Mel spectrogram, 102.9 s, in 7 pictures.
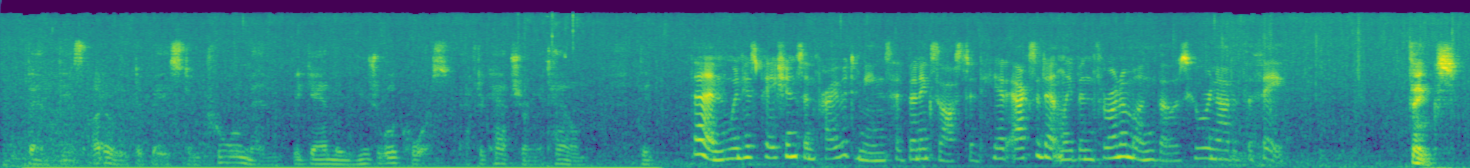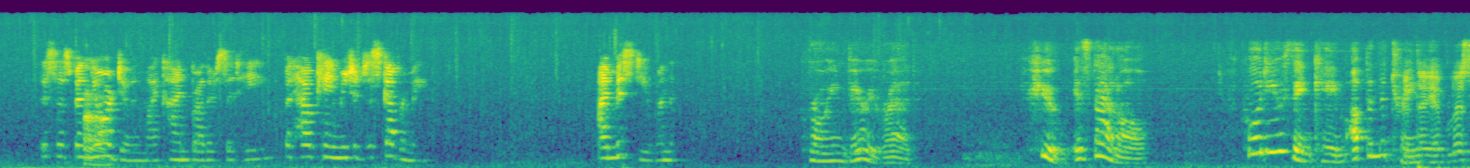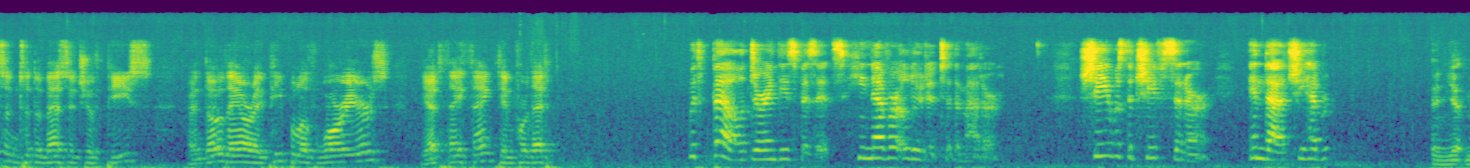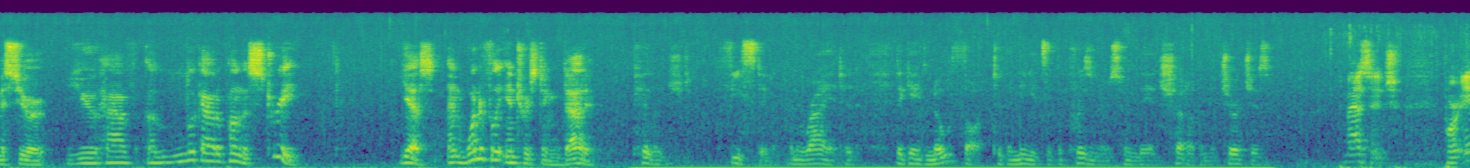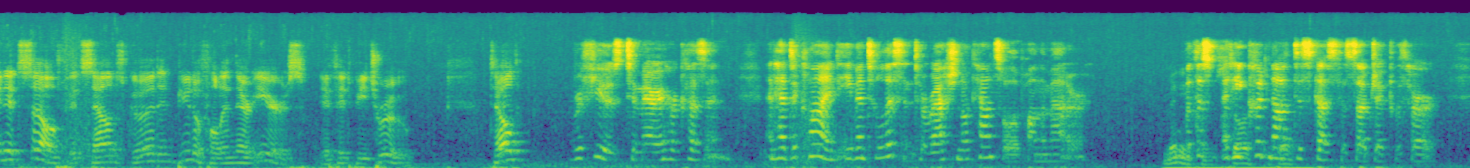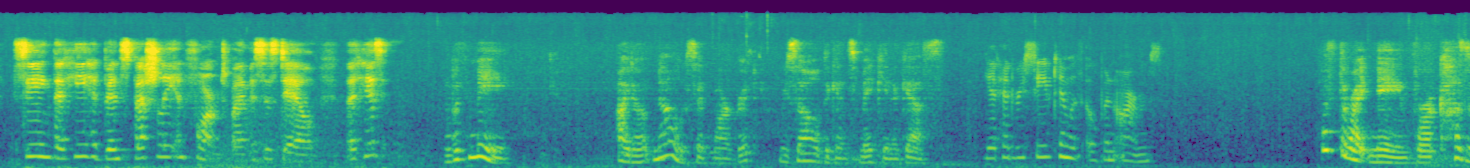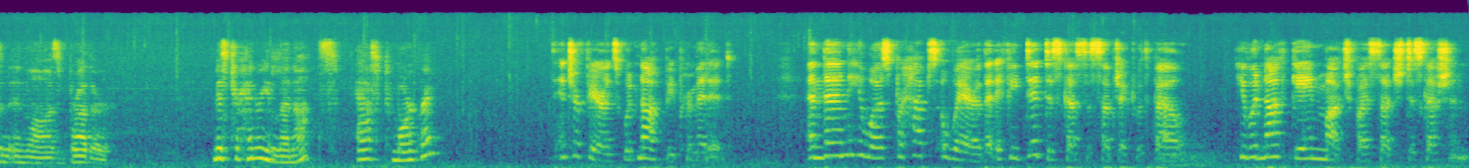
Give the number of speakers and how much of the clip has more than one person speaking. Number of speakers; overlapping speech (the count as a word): seven, about 3%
